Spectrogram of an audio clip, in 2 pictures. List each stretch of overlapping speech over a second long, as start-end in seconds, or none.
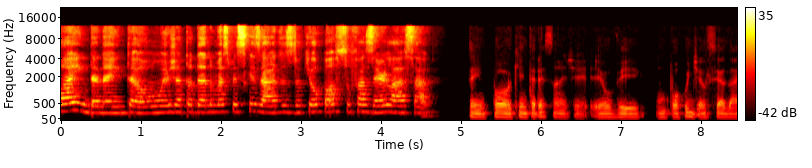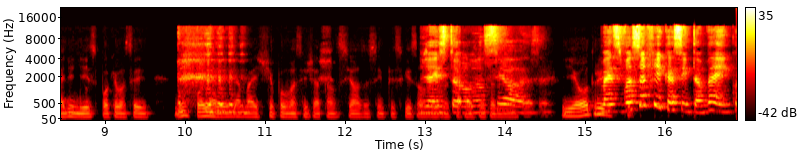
12.9-14.2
